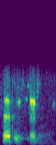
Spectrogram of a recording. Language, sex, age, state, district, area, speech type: Kannada, male, 30-45, Karnataka, Chamarajanagar, rural, conversation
